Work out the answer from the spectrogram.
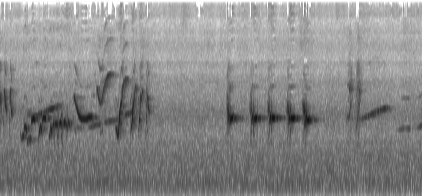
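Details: Courting male white-rumped shama gives tangled fast whistles, then a row of five clear repeated whistled notes and a final rising slur, with pauses between phrases.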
